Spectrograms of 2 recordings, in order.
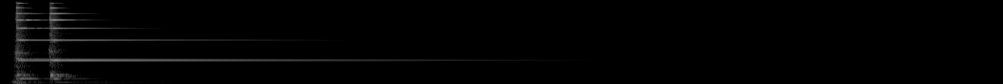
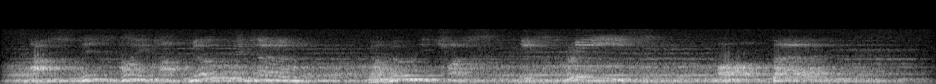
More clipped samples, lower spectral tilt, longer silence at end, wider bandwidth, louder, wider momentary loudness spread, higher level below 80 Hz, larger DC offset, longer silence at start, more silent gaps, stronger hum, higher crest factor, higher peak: neither; second, 1.5 dB/octave vs -10.5 dB/octave; first, 7.05 s vs 0.05 s; first, 19 kHz vs 5.4 kHz; second, -30 LUFS vs -17 LUFS; first, 27 LU vs 8 LU; second, -80 dBFS vs -40 dBFS; second, under 0.1% vs 0.3%; first, 0.15 s vs 0 s; neither; neither; first, 28 dB vs 14 dB; second, -14 dBFS vs -2 dBFS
